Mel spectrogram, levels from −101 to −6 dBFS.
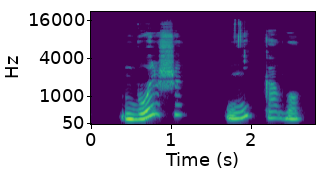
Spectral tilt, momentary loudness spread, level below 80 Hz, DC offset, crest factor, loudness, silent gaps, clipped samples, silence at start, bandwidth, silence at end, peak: -6 dB/octave; 12 LU; under -90 dBFS; under 0.1%; 16 dB; -33 LUFS; 1.20-1.66 s, 2.09-2.15 s; under 0.1%; 0.4 s; 15.5 kHz; 0.2 s; -18 dBFS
